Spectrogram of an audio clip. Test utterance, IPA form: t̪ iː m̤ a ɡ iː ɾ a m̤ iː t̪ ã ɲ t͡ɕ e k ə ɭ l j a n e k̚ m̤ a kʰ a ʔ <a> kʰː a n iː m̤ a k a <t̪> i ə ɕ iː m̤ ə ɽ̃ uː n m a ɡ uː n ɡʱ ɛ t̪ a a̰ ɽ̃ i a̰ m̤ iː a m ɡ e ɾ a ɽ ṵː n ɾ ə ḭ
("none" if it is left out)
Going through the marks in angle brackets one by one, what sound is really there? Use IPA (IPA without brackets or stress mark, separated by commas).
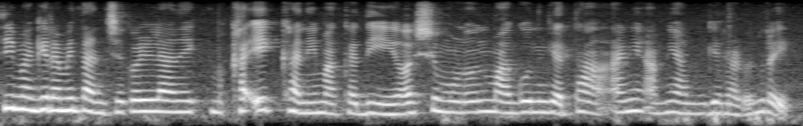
e, d̪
